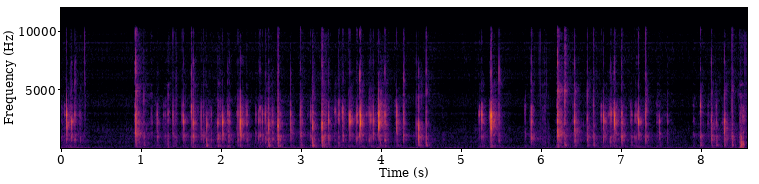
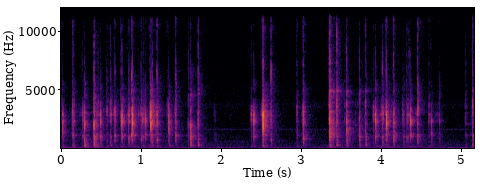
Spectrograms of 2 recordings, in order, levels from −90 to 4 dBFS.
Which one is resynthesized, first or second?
first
